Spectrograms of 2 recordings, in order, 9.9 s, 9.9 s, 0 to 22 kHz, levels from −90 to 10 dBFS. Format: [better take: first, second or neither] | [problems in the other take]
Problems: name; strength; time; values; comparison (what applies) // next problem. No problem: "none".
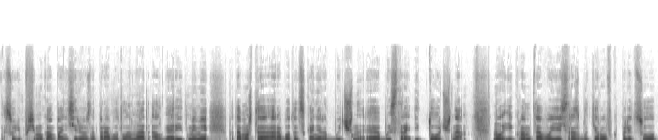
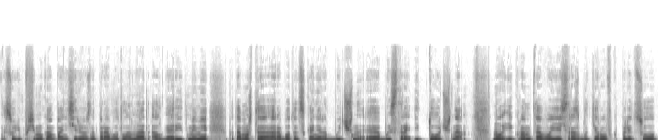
second | thin; somewhat; fading below 300 Hz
